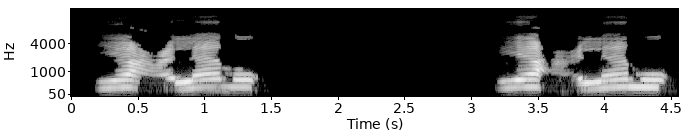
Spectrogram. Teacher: یا عین زبر یا، لام زبر لا، یعل، میم پیش مو، یعلم۔ عین کو درمیان حلق سے ادا کریں گے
